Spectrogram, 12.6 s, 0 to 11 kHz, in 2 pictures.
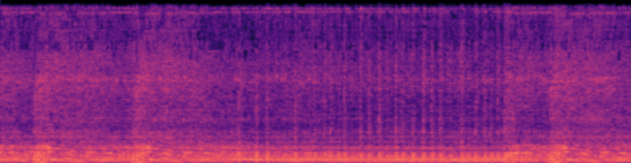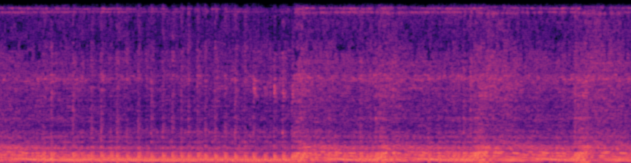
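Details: McCulloch 790 (MC101) chainsaw with new 090 carburetor and iffy, binding throttle linkage: idles fine, revs up and drops back about every second and a half; high-speed response comes in late in the running cycle.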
